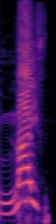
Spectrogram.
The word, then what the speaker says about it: knife: If it's going to be knife, let it be NIFE. Knife. No, y'all want to put a K on it. So now we got to look at this shit as where the K is silent.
